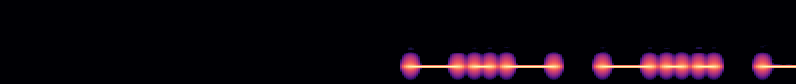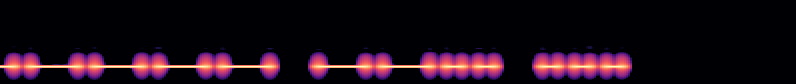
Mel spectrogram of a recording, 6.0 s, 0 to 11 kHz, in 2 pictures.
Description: Morse code, heard as a keyed tone, about 21 wpm, 700 Hz. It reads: KD0ZS
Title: Speed Racing - USA 2x2 Call Signs 17wpm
